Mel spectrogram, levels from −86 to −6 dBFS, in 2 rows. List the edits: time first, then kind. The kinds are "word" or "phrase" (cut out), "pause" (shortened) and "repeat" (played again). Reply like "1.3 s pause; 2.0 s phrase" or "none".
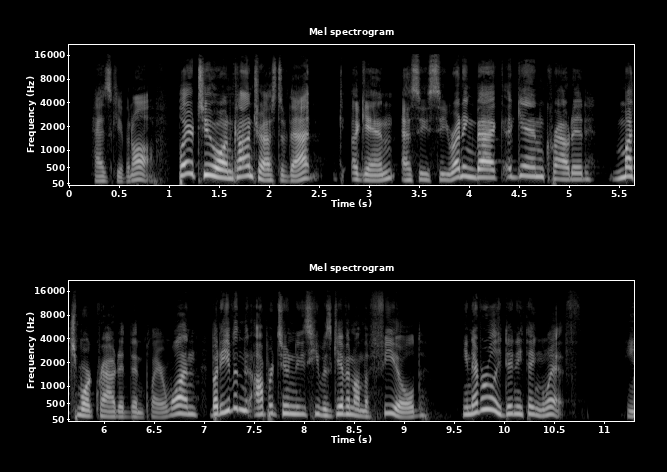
1.0 s pause; 7.0 s pause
